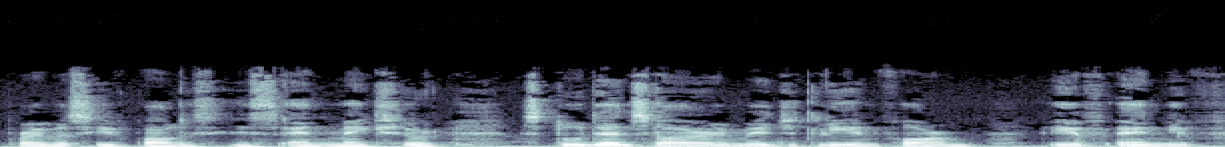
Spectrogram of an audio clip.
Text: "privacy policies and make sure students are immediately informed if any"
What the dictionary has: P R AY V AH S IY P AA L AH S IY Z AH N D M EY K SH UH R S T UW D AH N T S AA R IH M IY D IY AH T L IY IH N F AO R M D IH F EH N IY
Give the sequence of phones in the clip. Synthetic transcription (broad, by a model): P R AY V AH S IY P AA L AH S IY S AH N D M EY K SH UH R S T UW D AH N T S AA R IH M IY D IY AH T L IY IH N F AO R M D IH F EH N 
